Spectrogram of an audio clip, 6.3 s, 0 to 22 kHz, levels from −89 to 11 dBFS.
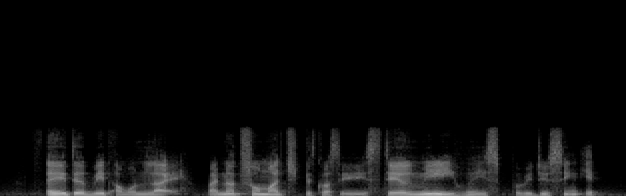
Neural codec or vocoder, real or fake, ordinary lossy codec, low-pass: codec, 16 kHz, 0.5 kbps, X-Codec, HuBERT features, trained on balanced general audio; fake; none; none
